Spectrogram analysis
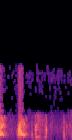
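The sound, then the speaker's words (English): The dog Tippy barks several times in quick, uneven succession, short sharp yaps, fairly loud, with brief pauses between them and no talking. “My flesh grew cold when he spoke of her, for it was the dog Tippy that led the way to her, there in that ghostly place made remote to us by a wall of time.”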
